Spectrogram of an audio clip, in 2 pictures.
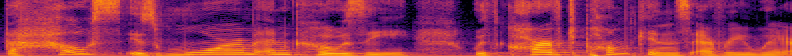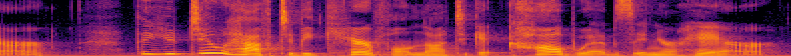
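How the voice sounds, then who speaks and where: A woman reading a storybook aloud to children in a deliberate, expressive storytelling manner. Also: fairly low pitch.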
